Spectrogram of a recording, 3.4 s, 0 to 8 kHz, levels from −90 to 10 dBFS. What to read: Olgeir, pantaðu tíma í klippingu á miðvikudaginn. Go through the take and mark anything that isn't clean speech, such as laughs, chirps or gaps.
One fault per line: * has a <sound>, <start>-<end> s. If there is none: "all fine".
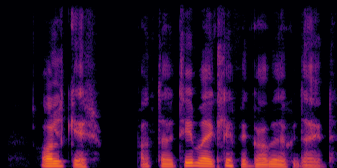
all fine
